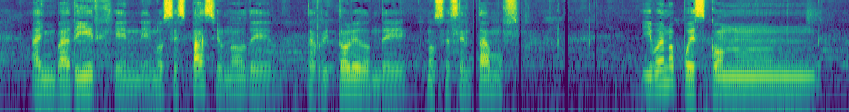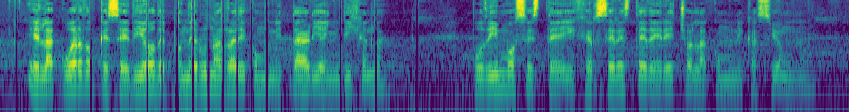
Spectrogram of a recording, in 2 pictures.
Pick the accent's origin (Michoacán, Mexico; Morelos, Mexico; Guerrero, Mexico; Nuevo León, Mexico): Guerrero, Mexico; de la Costa Chica del estado de Guerrero.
